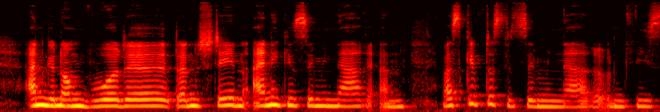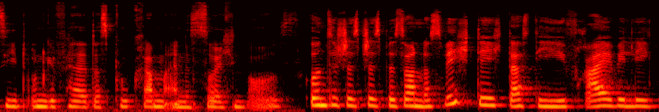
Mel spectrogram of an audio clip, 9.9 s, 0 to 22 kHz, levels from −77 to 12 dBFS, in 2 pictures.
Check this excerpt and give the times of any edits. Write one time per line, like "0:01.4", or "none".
0:03.8
0:06.8
0:07.2
0:07.7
